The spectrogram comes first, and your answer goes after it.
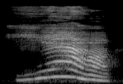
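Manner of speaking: high, loud, drawn-out agreement; eager loud yeah. A narrator's reading. Follower girl agreeing with Andrea, eager cheer. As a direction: jump in to agree right away.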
